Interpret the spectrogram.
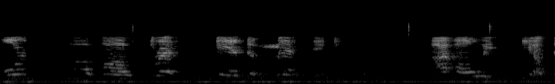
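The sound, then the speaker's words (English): Scattered light clicking from a computer in a caller's background on a faint phone line, mixed with muffled background voices and a steady low hum. “The, yeah, I can hear up. the computer in the background.”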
